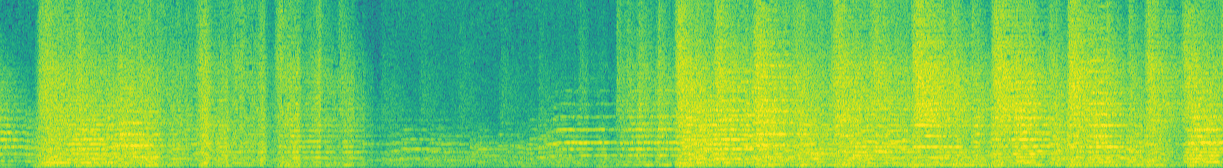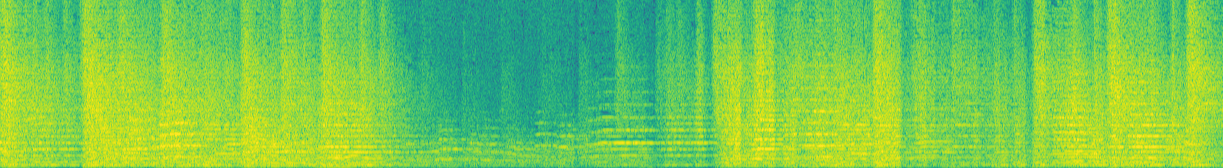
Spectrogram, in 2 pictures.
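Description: Brass band playing a concert march, the full band loud with two softer, thinner passages, one about five seconds in and another about twenty seconds in.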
